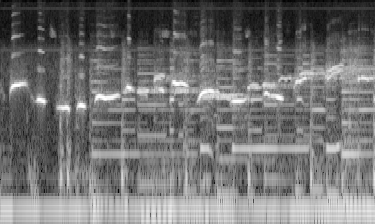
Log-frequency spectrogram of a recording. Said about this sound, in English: Let's just sit back and whistle a little bit now, shall we?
